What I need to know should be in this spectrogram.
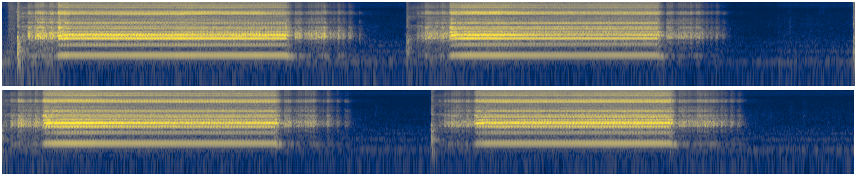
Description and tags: Submarine submersion alarm mono wave
Submarine submersion alarm recorded in Brazilian old submarine.
Submersionalarm, Alarm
